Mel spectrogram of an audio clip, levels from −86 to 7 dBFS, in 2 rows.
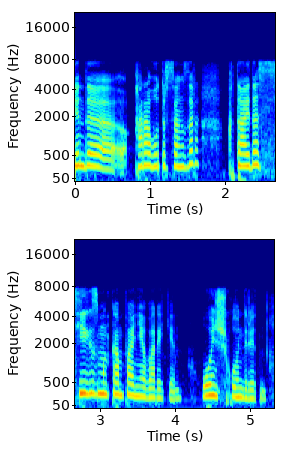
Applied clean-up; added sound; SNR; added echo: none; none; none; none.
